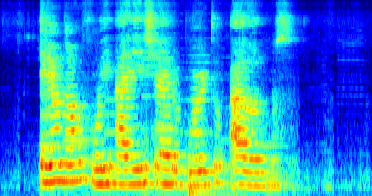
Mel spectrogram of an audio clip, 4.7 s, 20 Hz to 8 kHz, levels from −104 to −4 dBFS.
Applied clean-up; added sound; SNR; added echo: neural separator model SepFormer DNS4.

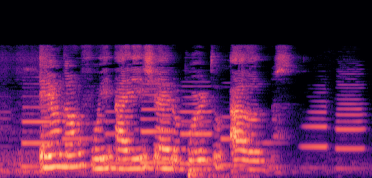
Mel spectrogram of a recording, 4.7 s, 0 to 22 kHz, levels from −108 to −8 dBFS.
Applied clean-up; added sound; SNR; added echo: classical method WPE with log-MMSE.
